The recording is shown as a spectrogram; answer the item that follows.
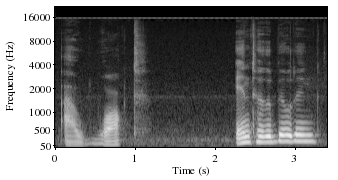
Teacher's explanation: you can hear the rising intonation at the end of his statement, and also just generally higher pitch is also a sign of deception.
